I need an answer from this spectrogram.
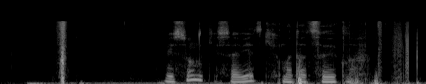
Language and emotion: Russian, sad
